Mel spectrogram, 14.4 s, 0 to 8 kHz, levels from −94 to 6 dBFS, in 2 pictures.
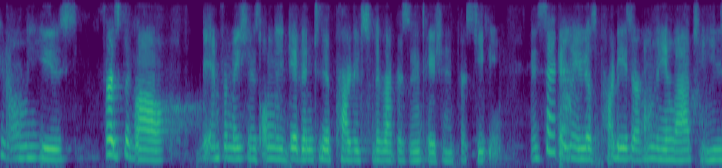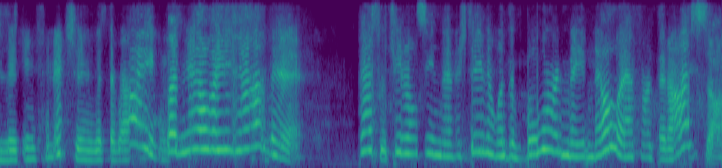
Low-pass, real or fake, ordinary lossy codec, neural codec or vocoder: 7.2 kHz; fake; Opus, 16 kbps; codec, 16 kHz in and 24 kHz out, 0.6 kbps, FireRedTTS-2 codec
